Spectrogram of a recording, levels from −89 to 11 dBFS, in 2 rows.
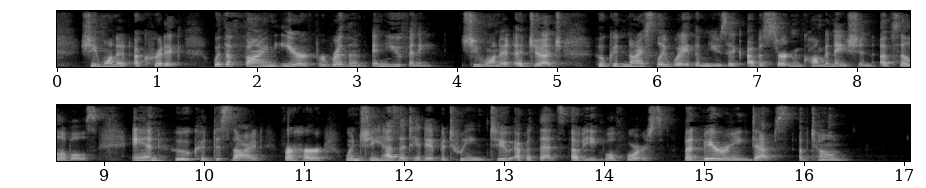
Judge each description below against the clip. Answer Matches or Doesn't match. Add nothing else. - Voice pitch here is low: Doesn't match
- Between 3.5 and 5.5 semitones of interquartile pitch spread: Matches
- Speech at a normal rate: Matches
